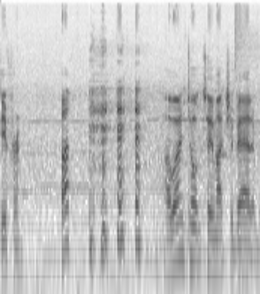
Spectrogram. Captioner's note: laughs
